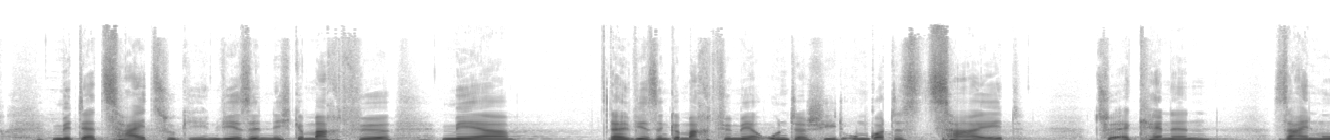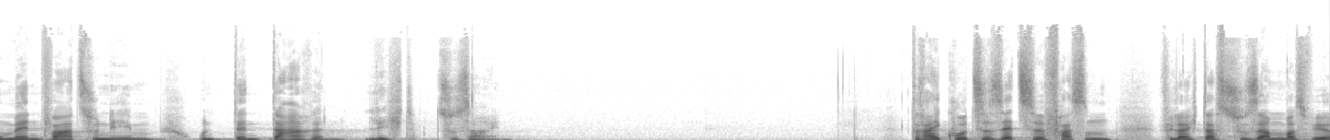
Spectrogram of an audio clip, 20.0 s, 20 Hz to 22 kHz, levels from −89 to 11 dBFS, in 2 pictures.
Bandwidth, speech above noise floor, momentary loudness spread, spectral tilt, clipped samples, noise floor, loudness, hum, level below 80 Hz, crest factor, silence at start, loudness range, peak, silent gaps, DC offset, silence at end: 18 kHz; 44 dB; 12 LU; -6 dB/octave; under 0.1%; -70 dBFS; -27 LUFS; none; -72 dBFS; 24 dB; 0 s; 9 LU; -4 dBFS; none; under 0.1%; 0 s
